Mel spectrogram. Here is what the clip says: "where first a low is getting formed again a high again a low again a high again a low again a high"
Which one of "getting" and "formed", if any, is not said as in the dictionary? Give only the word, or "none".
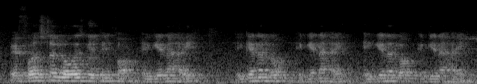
formed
